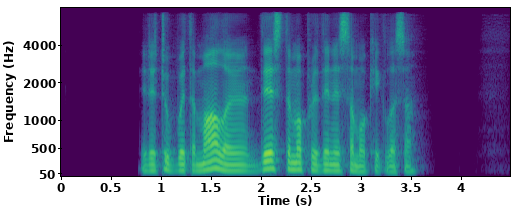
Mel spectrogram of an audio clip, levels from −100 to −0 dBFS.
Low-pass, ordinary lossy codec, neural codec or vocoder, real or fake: 7.2 kHz; MP3, 64 kbps; codec, 16 kHz, 0.2 kbps, FocalCodec; fake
